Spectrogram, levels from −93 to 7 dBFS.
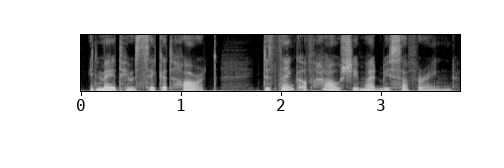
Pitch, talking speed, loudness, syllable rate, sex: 195 Hz, 220 wpm, -19 LUFS, 5.1 syllables/s, female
